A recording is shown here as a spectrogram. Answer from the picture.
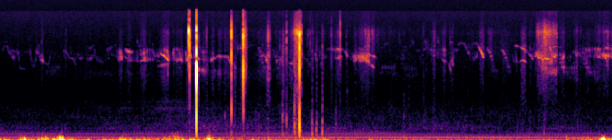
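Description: Small birds chirping over and over, above a steady low rumble, with a few sharp clicks about three to four and a half seconds in.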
